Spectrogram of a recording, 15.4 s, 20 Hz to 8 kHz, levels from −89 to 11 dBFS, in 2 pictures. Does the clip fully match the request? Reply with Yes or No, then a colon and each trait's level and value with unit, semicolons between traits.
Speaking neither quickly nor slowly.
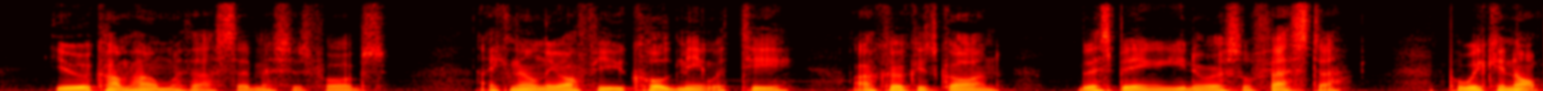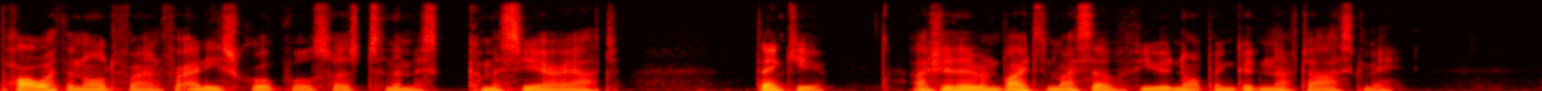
No: fast, 235 wpm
